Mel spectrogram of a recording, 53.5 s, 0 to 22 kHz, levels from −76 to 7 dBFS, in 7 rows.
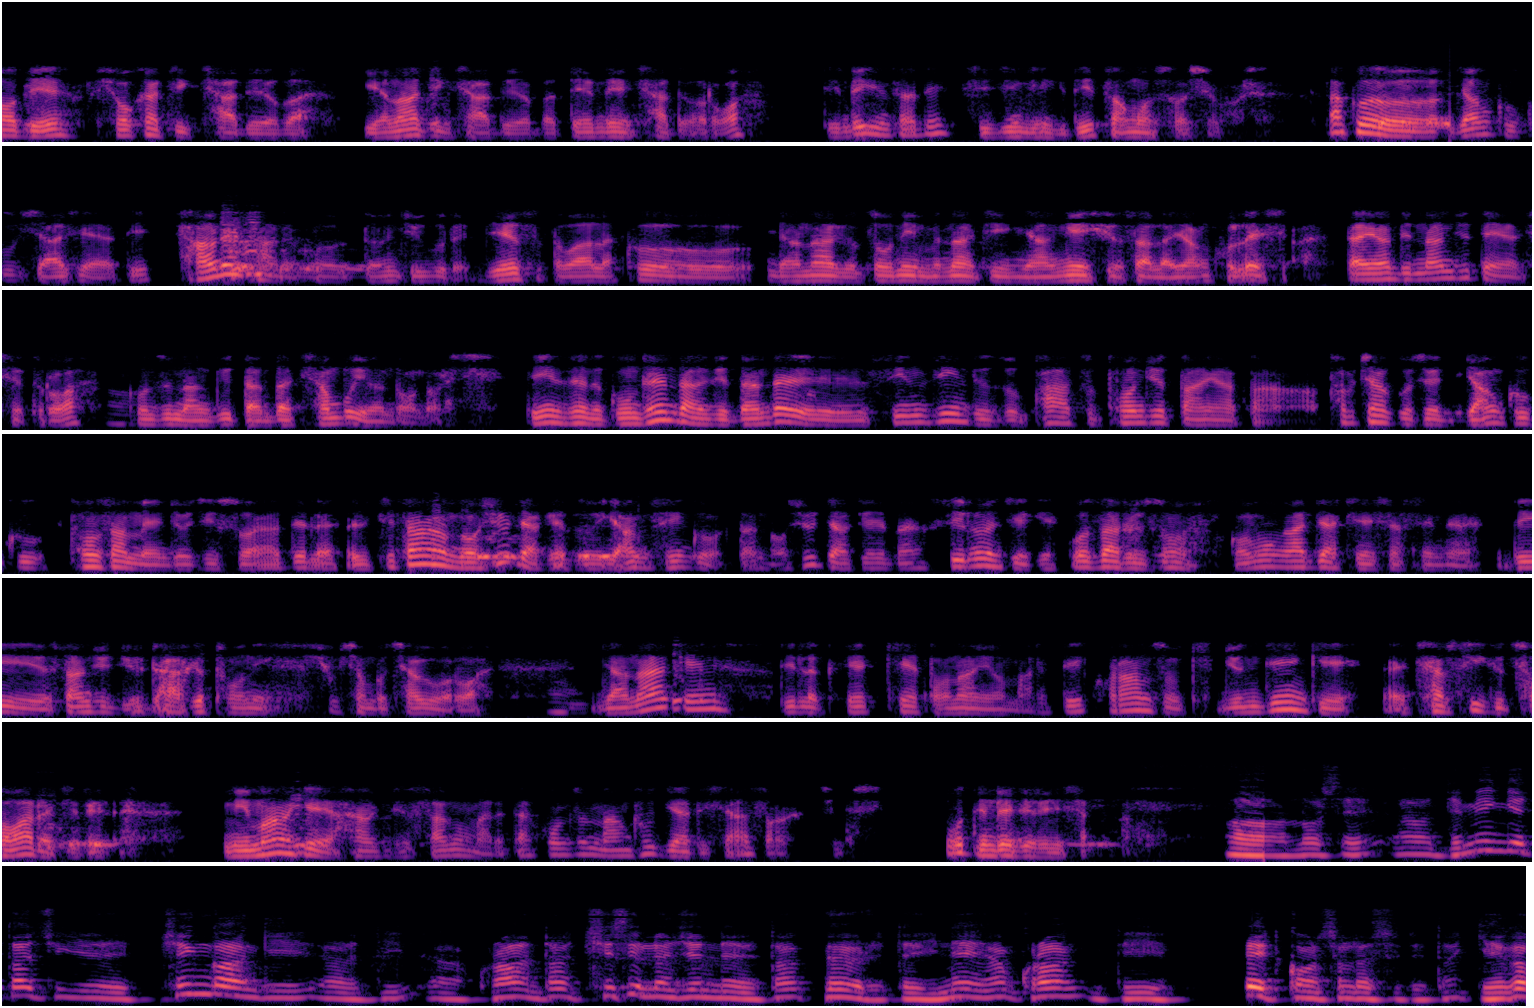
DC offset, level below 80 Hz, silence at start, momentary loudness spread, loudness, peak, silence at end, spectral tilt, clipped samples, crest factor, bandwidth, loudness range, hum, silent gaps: under 0.1%; -70 dBFS; 0 s; 14 LU; -29 LUFS; -6 dBFS; 0 s; -5.5 dB/octave; under 0.1%; 22 dB; 7.6 kHz; 5 LU; none; none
